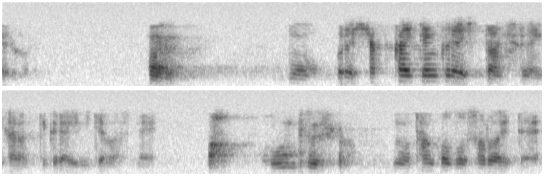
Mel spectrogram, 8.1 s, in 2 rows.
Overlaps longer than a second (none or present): none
